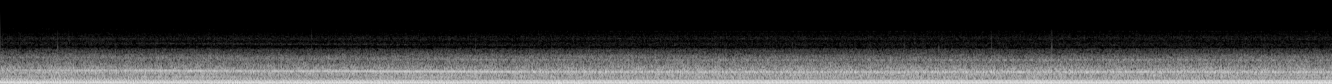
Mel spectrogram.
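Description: A motorcycle engine hums steadily at cruising speed, close by.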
